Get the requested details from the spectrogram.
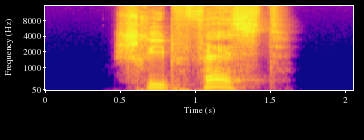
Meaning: first/third-person singular preterite of festschreiben
- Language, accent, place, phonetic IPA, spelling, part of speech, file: German, Germany, Berlin, [ˌʃʁiːp ˈfɛst], schrieb fest, verb, De-schrieb fest.ogg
